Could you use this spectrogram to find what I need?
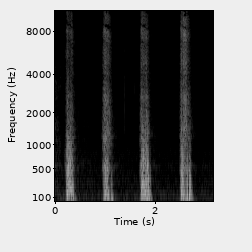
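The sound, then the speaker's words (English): Four forceful breaths in and out through the mouth, evenly spaced with short silent gaps between them, each a loud, airy whoosh that lasts about a quarter second. “And a blow breath is a breath in and out through your mouth. It sounds like this.”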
